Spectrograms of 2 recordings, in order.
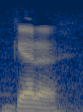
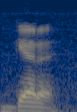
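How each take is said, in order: First: It is said in an American accent. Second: It is said in an American accent.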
